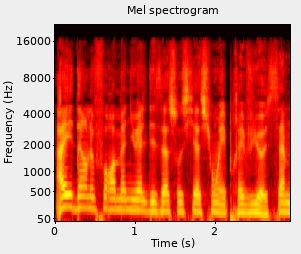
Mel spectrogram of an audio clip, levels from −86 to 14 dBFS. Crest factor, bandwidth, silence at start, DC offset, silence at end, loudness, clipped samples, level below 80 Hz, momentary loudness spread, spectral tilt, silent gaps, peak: 18 dB; 17 kHz; 0 s; under 0.1%; 0 s; -20 LUFS; under 0.1%; -40 dBFS; 4 LU; -4 dB/octave; none; 0 dBFS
